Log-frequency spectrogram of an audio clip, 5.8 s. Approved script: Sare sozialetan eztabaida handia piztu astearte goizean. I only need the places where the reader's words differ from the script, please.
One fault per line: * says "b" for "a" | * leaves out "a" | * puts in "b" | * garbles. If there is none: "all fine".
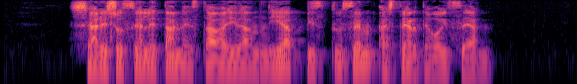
* puts in "zen"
